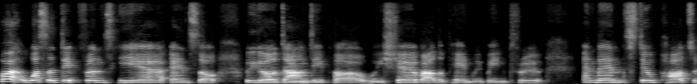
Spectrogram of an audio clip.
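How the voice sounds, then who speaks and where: A woman with a Vietnamese accent speaks at a medium pitch with ordinary variation and a bright, sharp tone. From northern Vietnam. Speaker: spiritual coach. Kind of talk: group coaching call. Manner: halting.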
